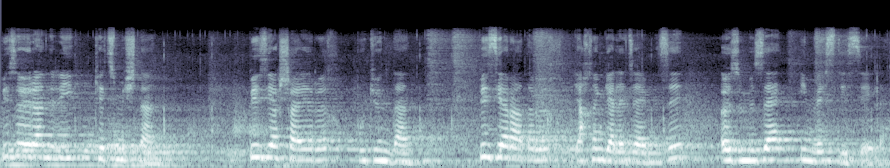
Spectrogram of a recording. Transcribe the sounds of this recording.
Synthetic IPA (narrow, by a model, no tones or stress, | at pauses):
b̥izø̞jɾæniɾiçcʰe̞t͡ʃmiʃd̪æn | b̥izjɑʃɑjɯɾɯχb̥uɟynd̪æn | b̥izjɑɾɑd̪ɯɾɯχjɑχɯnɟælæd͡ʒæjimizi | ø̞zymyzæinve̞st̪isijḛḭlæ̰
